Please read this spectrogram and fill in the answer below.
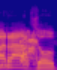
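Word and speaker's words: Ruzzle: si chiama Razzol pazza. – Poi comunque lasciamo perdere Razzol, comunque lasciamo perdere. – Vabbè, però si scrive Ruzel, no? – Sì, beh, ho capito, sì, però la scrittura e la dicitura sono due cose diverse.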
